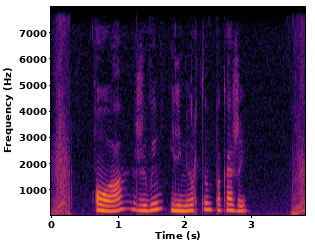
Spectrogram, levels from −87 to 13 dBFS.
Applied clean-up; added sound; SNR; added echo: none; Zipper (clothing); 19 dB; none.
